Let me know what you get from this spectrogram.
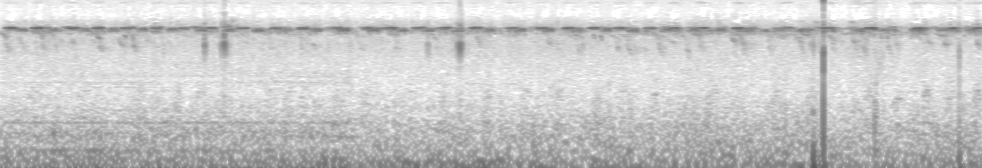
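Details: A high, unbroken cricket trill from a cricket farm in Khon Kaen, Thailand, where the insects are close to harvest, broken by a few sharp clicks and knocks over low background rumble.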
